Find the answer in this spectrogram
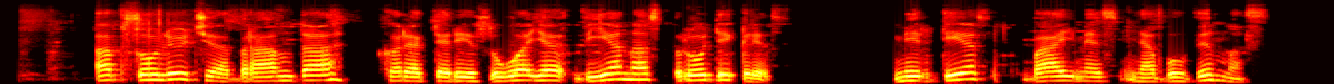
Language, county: Lithuanian, Tauragė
